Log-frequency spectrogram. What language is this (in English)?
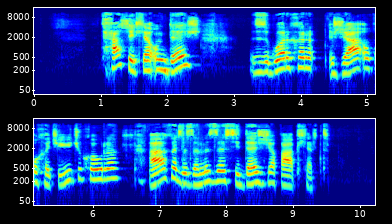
Kabardian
